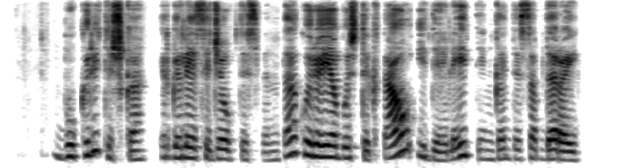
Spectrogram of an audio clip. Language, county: Lithuanian, Šiauliai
